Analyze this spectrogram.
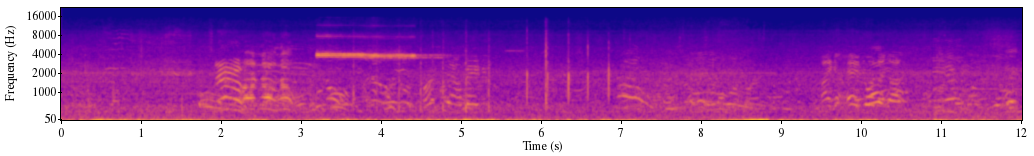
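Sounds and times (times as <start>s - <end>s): referee's whistle: 3.1s - 5.0s.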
